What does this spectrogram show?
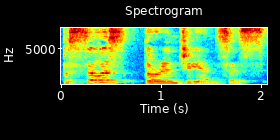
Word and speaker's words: Bacillus thuringiensis: about it for many years but it's more bacillus thuringiensis uh so yeah bacillus thuringiensis is how you pronounce the full scientific name of this uh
